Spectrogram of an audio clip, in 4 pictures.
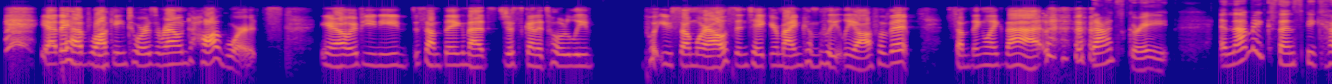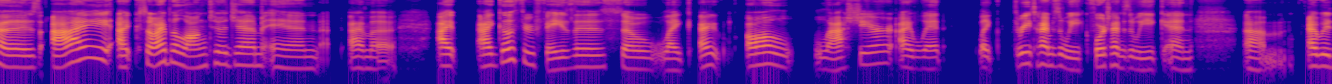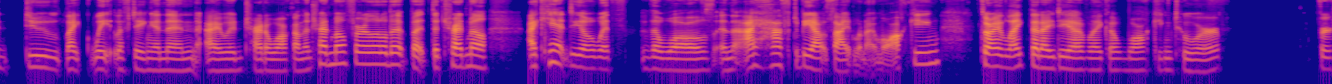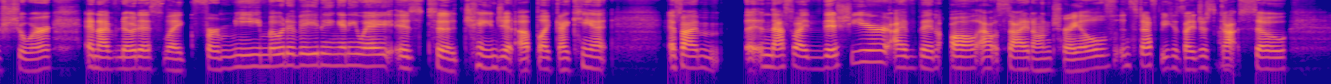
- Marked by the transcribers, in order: chuckle
- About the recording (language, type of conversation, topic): English, unstructured, How do people find motivation to make healthy lifestyle changes when faced with serious health advice?
- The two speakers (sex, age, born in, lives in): female, 35-39, United States, United States; female, 50-54, United States, United States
